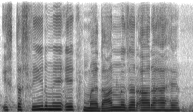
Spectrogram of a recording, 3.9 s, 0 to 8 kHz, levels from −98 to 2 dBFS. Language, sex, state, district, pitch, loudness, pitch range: Hindi, male, Bihar, West Champaran, 175 Hz, -12 LUFS, 165-200 Hz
